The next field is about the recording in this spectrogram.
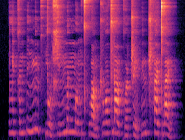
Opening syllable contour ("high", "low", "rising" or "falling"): low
